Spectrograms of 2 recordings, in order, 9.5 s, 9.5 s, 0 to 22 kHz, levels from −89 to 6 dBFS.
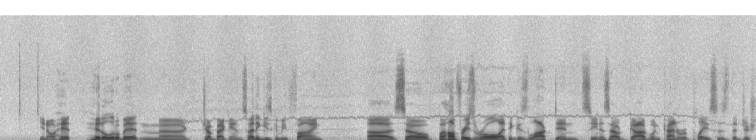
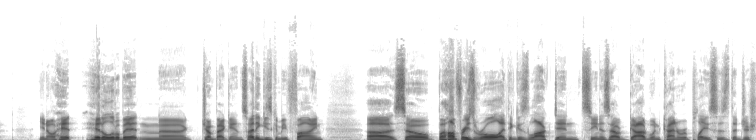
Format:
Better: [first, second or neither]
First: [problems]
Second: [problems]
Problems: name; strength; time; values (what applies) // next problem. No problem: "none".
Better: second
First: hiss; noticeable; throughout; 20 dB below the speech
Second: none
